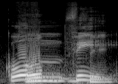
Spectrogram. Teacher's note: Jadi jangan terputus bunyi mim sukunya dengan huruf setelahnya. Kum fi, apalagi nanti dipantulkan begitu.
